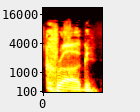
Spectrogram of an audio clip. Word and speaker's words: Krug: It's actually pronounced Krug. Yeah, you're pronouncing it wrong.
